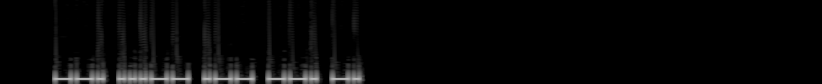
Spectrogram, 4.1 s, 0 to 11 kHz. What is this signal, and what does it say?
Morse code, heard as a keyed tone, about 44 wpm, 700 Hz. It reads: G3WGN
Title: Call Signs - 45wpm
